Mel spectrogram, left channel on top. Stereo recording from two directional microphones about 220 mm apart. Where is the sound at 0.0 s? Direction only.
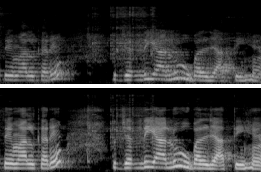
45° right (ahead or behind).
